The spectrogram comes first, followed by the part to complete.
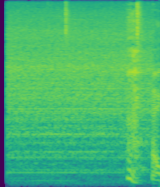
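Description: Two strong electric fans running steadily, blowing air across aluminium fins: a constant hum with a low tone and a whoosh of moving air.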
